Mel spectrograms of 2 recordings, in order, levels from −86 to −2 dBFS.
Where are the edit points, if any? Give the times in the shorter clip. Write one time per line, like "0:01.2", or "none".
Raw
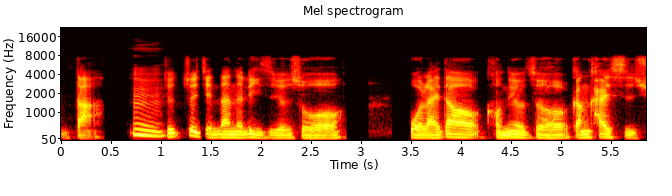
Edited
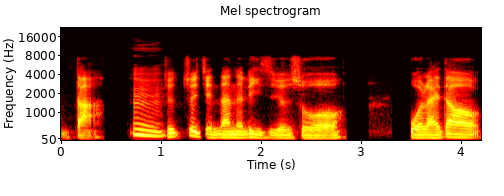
none

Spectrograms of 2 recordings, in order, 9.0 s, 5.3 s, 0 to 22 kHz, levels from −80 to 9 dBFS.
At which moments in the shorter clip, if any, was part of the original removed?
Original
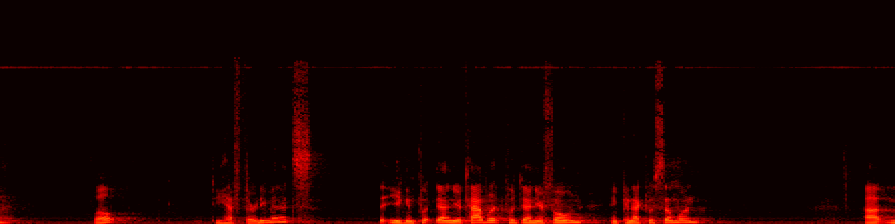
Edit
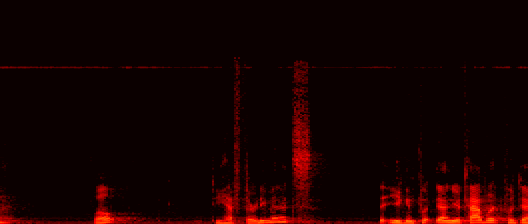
none

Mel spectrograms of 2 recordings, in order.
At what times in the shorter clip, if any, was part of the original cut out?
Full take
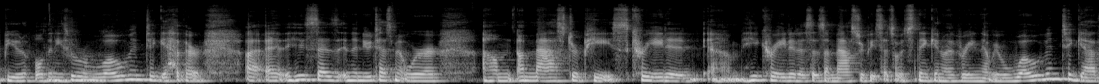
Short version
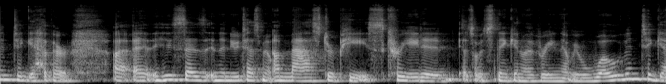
0:02.7
0:04.6

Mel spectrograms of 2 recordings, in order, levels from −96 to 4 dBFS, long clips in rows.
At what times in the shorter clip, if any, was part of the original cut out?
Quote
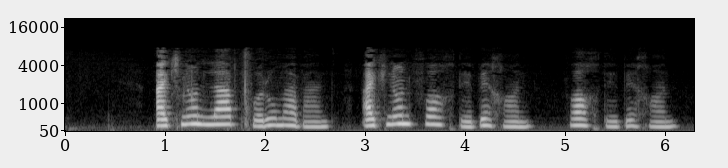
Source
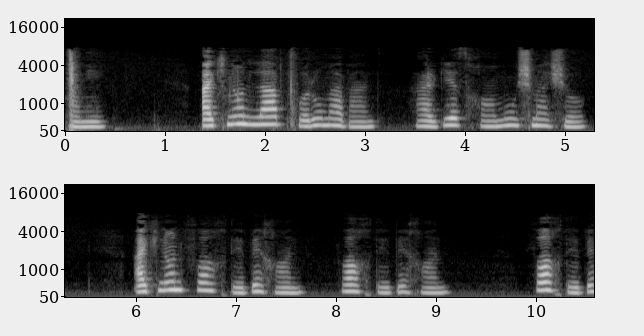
0:02.8

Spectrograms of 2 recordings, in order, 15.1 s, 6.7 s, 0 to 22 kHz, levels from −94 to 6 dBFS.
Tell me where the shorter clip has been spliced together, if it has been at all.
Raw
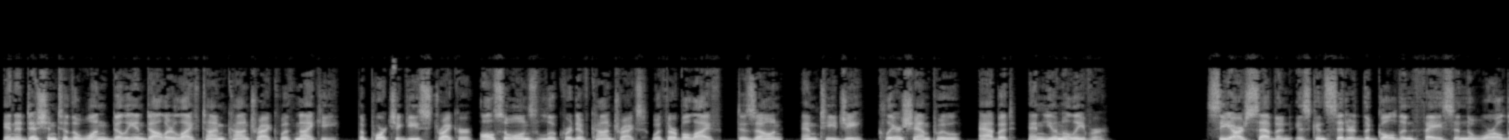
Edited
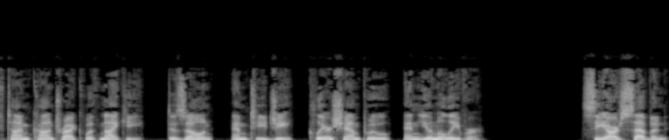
0:01.5
0:04.0

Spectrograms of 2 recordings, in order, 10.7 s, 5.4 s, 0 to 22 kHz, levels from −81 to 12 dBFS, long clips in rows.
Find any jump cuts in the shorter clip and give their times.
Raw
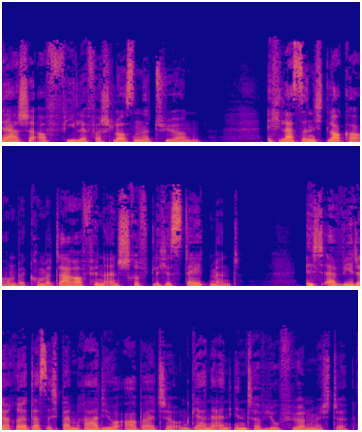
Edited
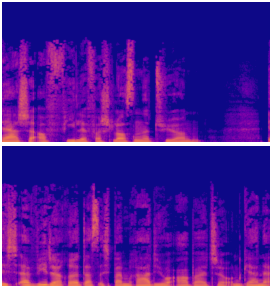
0:02.6

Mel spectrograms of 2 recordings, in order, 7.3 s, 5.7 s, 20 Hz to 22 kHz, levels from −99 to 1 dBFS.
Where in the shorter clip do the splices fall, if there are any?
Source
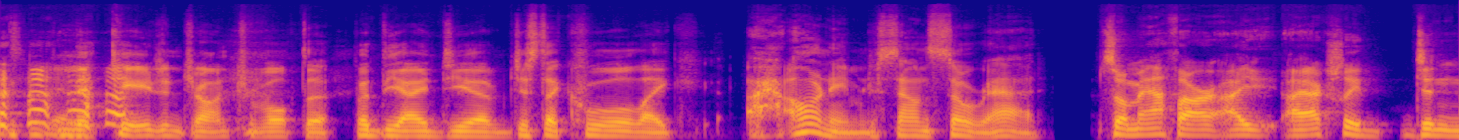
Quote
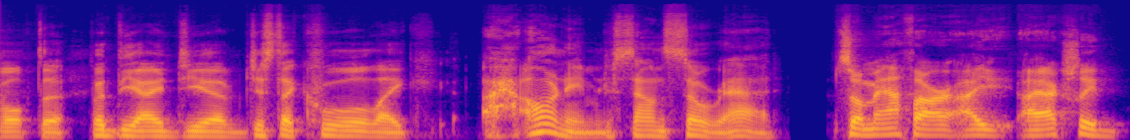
none

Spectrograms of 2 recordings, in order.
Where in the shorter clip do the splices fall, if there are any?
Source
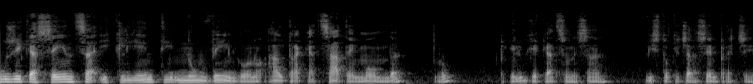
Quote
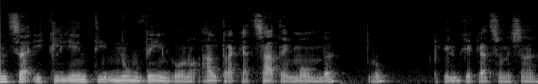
none

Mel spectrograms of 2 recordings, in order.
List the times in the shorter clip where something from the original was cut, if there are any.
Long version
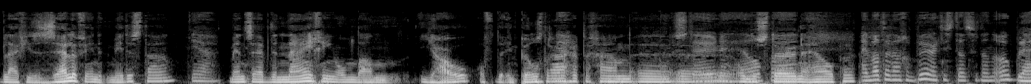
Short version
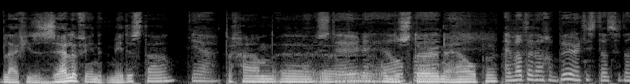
0:02.2

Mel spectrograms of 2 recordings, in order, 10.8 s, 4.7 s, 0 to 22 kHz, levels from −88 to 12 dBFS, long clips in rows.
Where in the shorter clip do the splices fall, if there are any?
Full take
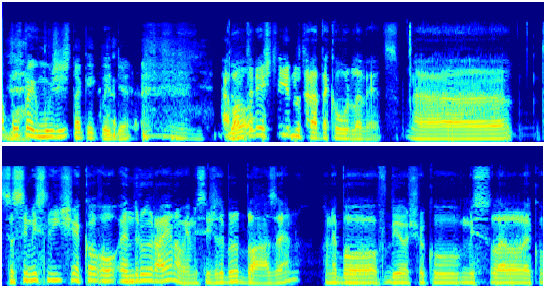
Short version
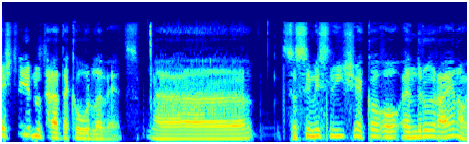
none

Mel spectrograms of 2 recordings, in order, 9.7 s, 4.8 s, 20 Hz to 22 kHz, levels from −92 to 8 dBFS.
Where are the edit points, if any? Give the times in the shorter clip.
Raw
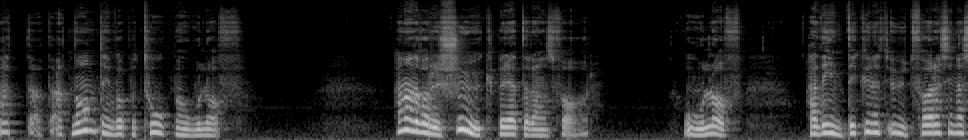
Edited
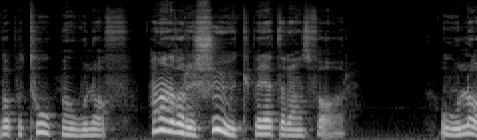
0:01.4

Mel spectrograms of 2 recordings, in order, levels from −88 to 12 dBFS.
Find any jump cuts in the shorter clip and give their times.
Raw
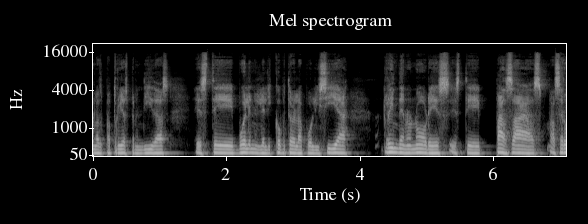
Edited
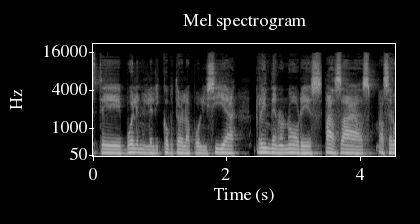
0:02.3
0:03.4

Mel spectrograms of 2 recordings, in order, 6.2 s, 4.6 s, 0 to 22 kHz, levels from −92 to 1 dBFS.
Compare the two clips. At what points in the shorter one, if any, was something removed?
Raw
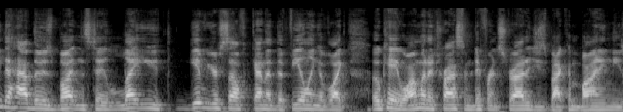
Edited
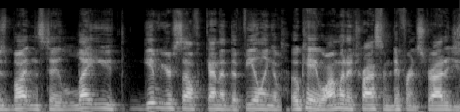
0:02.8

